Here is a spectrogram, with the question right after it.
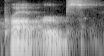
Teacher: we have first syllable stress and letter O says ah. So often in stressed syllables, the spelled letter O is going to say the vowel sound ah.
